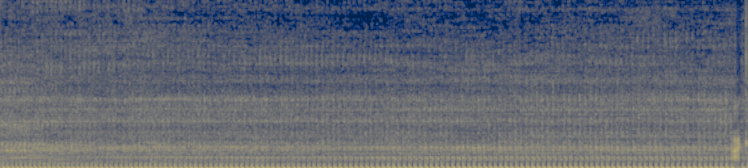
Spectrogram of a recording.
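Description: A dirt bike engine drones steadily while riding along beach sand, loud and close with a fast even pulsing throughout and no talking.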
